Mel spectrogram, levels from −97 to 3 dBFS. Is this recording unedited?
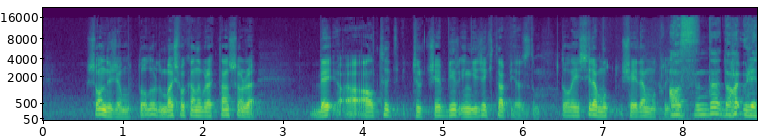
yes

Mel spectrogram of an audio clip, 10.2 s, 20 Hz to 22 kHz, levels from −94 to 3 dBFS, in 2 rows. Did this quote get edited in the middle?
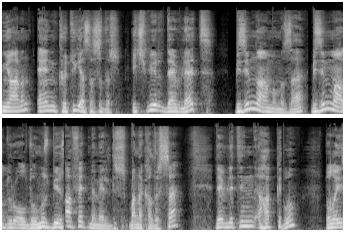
yes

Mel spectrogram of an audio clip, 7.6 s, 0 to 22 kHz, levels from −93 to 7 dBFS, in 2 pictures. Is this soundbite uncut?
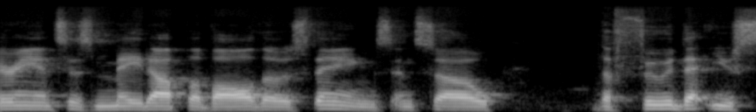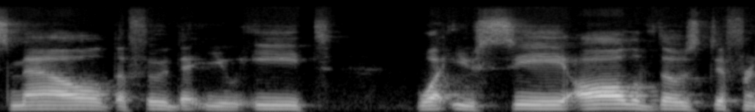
yes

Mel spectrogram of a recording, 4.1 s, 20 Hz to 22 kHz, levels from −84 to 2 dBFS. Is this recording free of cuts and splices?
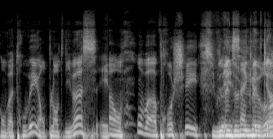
no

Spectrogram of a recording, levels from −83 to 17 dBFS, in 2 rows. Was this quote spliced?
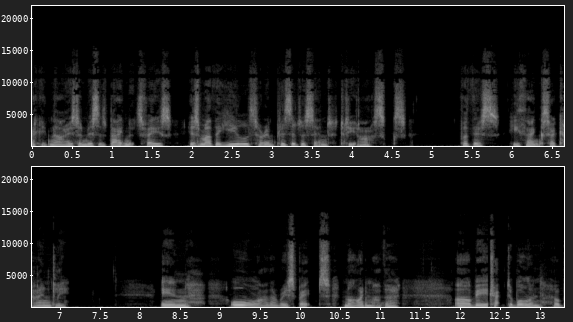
yes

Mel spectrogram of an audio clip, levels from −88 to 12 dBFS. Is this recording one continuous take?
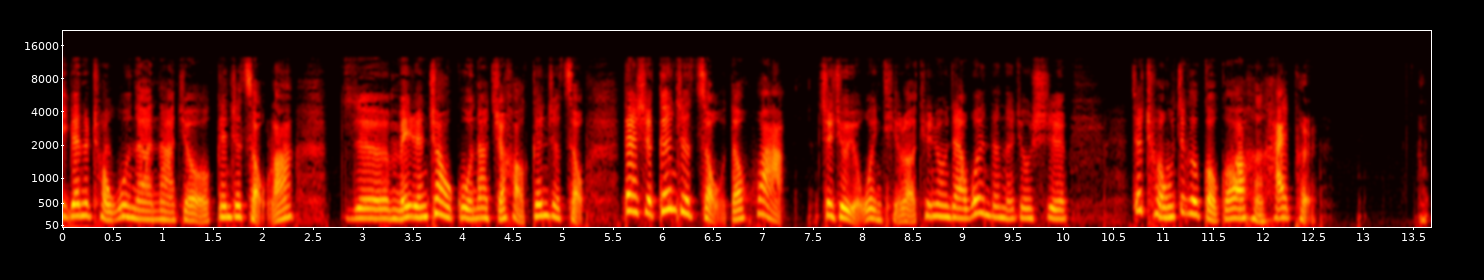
yes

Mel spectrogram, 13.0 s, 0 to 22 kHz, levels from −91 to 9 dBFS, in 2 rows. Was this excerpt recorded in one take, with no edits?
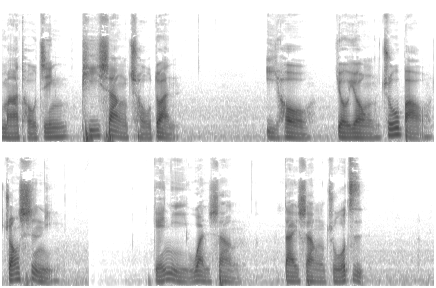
no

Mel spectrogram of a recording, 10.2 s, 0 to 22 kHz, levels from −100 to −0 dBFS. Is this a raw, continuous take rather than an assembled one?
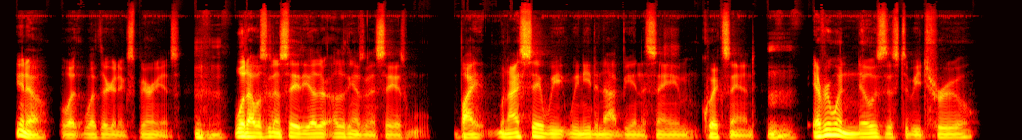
yes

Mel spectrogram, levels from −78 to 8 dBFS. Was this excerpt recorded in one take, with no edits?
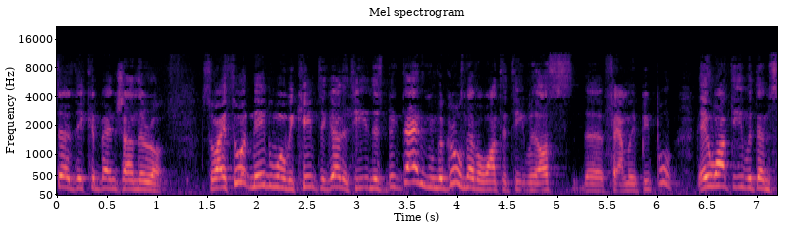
yes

